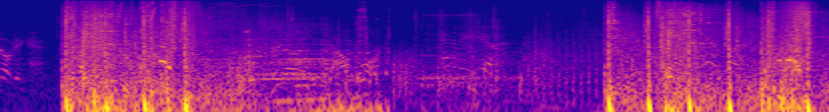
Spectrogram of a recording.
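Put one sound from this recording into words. Gunfire bursts out in rapid loud shots.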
